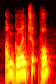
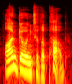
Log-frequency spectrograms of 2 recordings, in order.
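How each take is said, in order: First: The word 'the' is cut to a brief 't'. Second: The word 'the' is said in full.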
